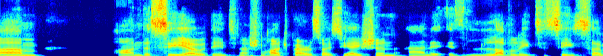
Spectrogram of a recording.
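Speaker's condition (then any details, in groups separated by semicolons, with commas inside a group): No condition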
